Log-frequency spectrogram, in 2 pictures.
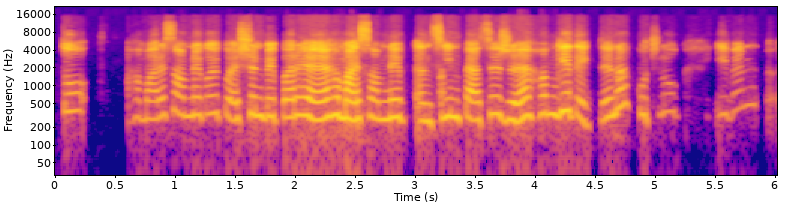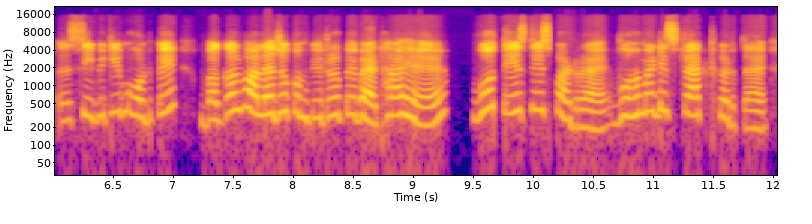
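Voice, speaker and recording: High-voiced woman sharing in an online class. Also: lively intonation, normal speed, dry recording. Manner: shares points at length, switching Hindi and English. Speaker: participant.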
